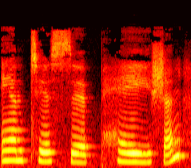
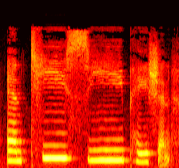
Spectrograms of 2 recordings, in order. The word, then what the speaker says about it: anticipation: Now, usually we say anticipation, but instead she said anticipation. So here again, she's using that long E sound, anticipation.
